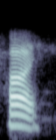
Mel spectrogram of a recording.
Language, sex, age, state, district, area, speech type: Assamese, female, 45-60, Assam, Barpeta, urban, conversation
